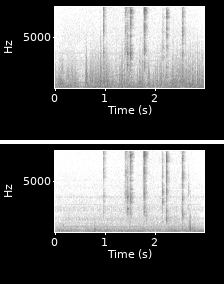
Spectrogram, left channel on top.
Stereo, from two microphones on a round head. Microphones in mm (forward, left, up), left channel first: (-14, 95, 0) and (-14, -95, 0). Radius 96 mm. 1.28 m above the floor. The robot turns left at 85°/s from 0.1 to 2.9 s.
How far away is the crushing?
About 1.0 m.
